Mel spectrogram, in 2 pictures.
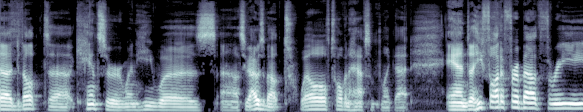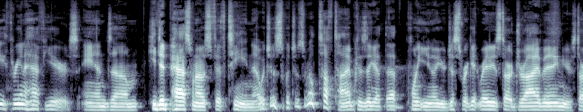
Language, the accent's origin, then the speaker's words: English; Lewisburg, Pennsylvania, United States; I was born and raised in Lewisburg, Pennsylvania, which is actually the area that we came here from.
